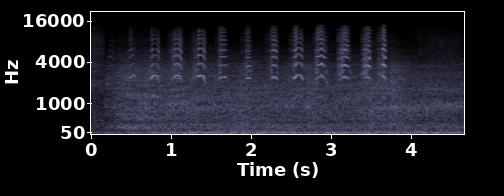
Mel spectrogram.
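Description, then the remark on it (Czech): A female peregrine falcon, anxious for her young, circles a 160-metre heating-plant chimney and screams a rapid, evenly paced series of about a dozen harsh, high-pitched alarm calls at a person climbing it, loud over steady wind-like background noise. “Přestože jsem ještě nevystoupal až na ochoz s budkou, Samice již má o svá mláďata obavy. Obletuje komín a hlasitě na mě křičí.”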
